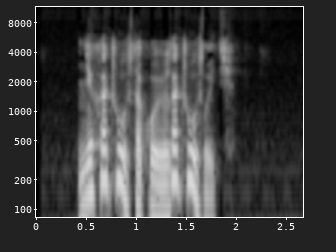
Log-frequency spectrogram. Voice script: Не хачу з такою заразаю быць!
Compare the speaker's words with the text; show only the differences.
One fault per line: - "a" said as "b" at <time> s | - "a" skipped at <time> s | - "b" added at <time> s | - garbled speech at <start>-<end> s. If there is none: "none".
- "заразаю" said as "хачу" at 1.3 s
